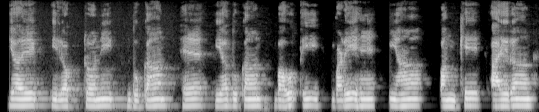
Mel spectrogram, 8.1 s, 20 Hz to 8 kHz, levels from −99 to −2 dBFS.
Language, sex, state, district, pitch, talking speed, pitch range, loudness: Hindi, male, Bihar, Lakhisarai, 135 Hz, 105 wpm, 130-135 Hz, -17 LUFS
